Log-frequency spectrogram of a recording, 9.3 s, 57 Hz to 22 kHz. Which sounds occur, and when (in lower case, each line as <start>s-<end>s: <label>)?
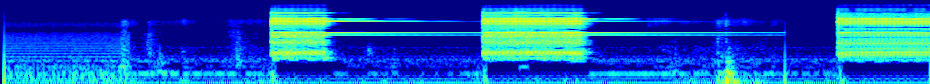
0.0s-1.3s: mains hum
1.3s-9.3s: background noise
2.7s-7.9s: telephone bell ringing
3.6s-3.7s: tap
7.2s-7.4s: tap
8.3s-9.3s: telephone bell ringing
